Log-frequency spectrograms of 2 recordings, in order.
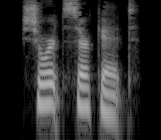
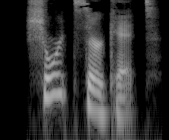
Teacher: acentuación en la segunda sílaba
